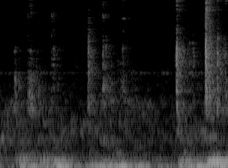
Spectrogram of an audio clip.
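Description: Someone types on a computer keyboard, a quick run of close, faint key clicks in short uneven bursts.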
